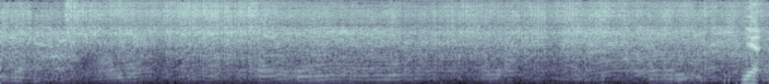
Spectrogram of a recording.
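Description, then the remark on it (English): A modified Mini car's engine drones loudly and steadily, its pitch rising and falling through repeated revs as it drives, with a brief louder burst near the end. “Look at what they did to this Mini.”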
